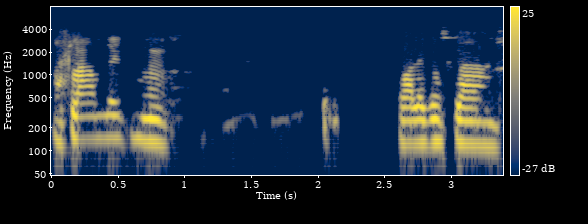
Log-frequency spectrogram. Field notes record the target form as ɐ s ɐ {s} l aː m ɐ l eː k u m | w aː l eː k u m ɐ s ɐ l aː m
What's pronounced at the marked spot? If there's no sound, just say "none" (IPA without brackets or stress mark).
none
